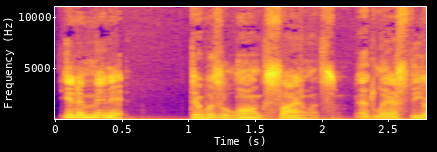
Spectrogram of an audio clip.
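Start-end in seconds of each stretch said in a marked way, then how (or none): 0.0-0.6 loud, high call from a distance; calling back. A narrator's reading. Tance answers from behind the gun, calling back loudly. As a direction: shout it back from out of sight.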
